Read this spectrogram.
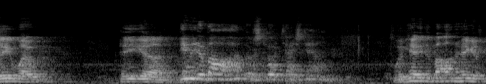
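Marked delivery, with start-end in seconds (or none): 1.8-3.3 high, squeaky imitation of a player demanding; high-pitched player voice. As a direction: mimic a keyed-up teammate way up high. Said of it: "he has a high-pitched voice".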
